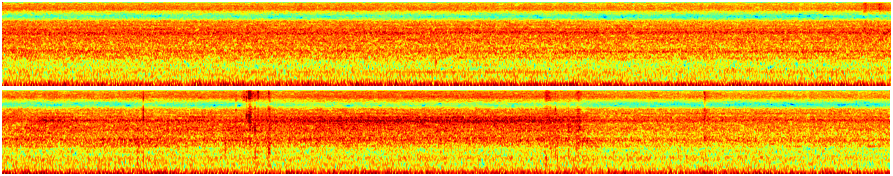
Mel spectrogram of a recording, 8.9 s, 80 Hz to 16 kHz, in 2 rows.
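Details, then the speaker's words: 2013 Cadillac SRX 3.6L V6 at idle just after replacing spark plugs, ignition coils and intake plenum gasket; smooth steady low hum with no misfire, ticking or stumble, everything working fine after the repair. "all right so uh everything looks good all right um so uh everything looks to be working fine"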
